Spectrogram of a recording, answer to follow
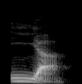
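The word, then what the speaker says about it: ihr: Bien, la I con la R suena IA, como aquí, en otro pronombre personal que suena exactamente igual. IA.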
